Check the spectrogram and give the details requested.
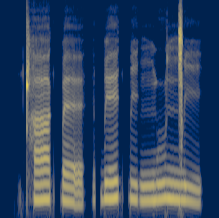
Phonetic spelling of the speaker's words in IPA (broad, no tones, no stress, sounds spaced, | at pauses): ʈʰ a k͡p ɛ | ɓ e k͡p i ŋ͡m u ŋ͡ǀ i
